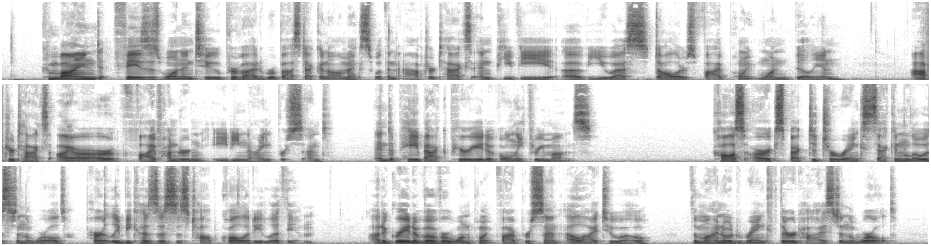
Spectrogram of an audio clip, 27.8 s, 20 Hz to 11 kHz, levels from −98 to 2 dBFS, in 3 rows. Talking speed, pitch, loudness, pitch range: 135 wpm, 85 Hz, -26 LUFS, 80-95 Hz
